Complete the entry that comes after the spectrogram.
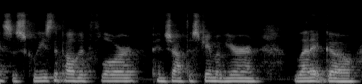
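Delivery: soft, hushed meditation guide; airy breathy mystical healer. Acted.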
